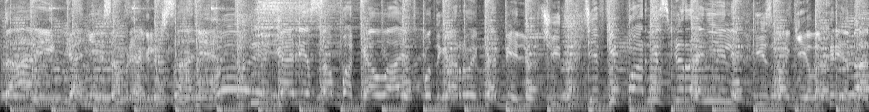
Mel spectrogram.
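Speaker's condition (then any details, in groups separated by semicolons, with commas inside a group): No condition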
